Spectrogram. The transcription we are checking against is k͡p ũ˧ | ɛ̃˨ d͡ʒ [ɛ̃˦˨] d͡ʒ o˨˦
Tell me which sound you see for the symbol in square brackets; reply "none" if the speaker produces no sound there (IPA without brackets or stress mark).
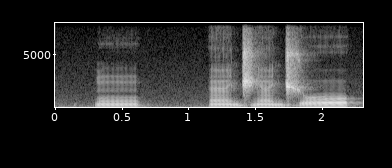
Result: ɛ̃˨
